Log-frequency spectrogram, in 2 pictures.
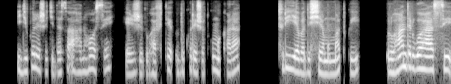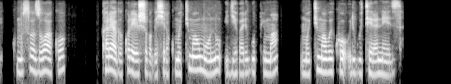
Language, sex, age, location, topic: Kinyarwanda, female, 18-24, Kigali, health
